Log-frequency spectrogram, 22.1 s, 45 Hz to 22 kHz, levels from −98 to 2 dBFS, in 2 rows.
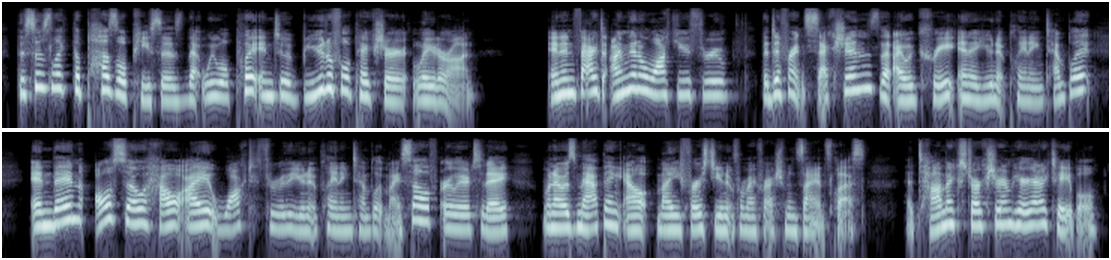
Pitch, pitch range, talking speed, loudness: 215 Hz, 185-250 Hz, 185 wpm, -19 LUFS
